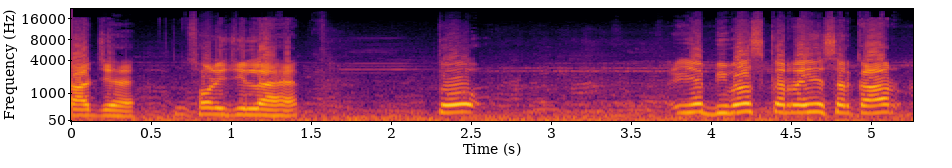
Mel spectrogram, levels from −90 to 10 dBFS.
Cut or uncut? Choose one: uncut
